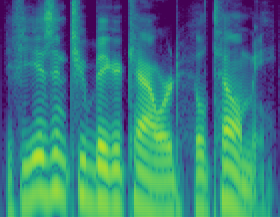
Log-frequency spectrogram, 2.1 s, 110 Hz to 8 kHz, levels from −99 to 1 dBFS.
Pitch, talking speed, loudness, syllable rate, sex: 135 Hz, 285 wpm, -17 LUFS, 5.6 syllables/s, male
